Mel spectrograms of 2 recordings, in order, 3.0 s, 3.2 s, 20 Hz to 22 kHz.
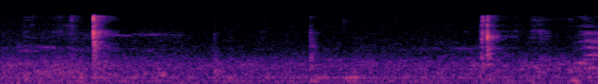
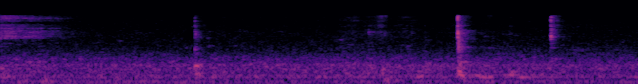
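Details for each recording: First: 2000 Isuzu Trooper/Bighorn/Jackaroo 4JX1 diesel, injector click test through the scan tool diagnostics: two light, sharp, thin clicks from injector four, compared with normal clicks from injectors 1–3. Weak click, and injector four is suspected but not confirmed. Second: 2000 Isuzu Trooper 4JX1 diesel, injector control test via scan tool, ignition on: crisp even ticks about once a second from injector one, switching cleanly and working normally.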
